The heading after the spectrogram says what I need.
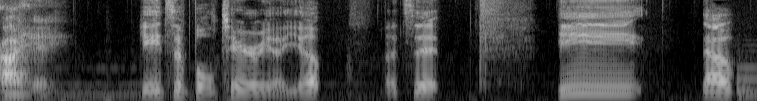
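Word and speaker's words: Boletaria: right let's make sure uh you got that pronunciation right yeah b o l e t a r i a Gates of bolaria yep that's it he now Gates of B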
